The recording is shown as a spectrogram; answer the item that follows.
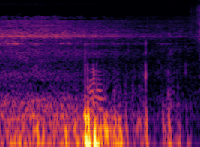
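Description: Zip-line trolley running along its steel cable: a steady hiss with a faint high whine. A thump comes about a second in, and the sound dies away soon after.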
